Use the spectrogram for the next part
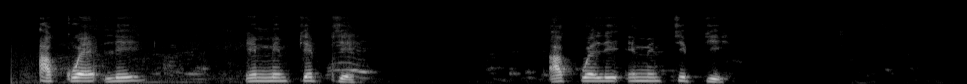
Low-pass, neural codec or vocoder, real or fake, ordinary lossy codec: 9.9 kHz; none; real; Opus, 24 kbps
